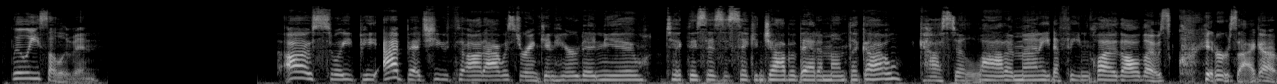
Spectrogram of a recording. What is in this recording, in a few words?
animation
